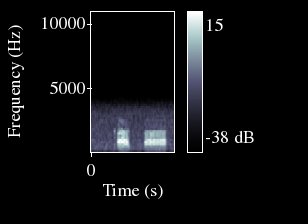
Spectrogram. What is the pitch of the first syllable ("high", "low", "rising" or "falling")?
falling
